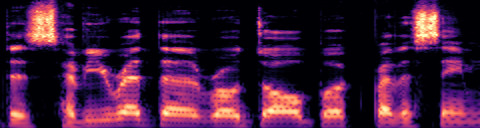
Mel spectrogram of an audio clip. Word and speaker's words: Roald Dahl: No, but I thought his name was Ronald for a really long time. No, I think it's Roald Dahl, I think is how you say it.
